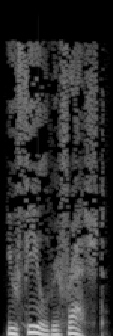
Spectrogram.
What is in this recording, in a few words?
refreshed, en-UK, NARRATOR; Fate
